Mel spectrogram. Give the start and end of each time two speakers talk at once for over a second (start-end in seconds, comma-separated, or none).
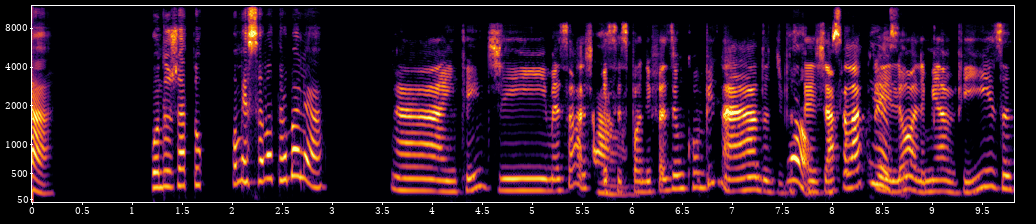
7.5-8.8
